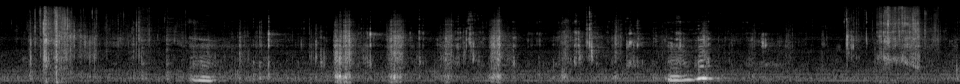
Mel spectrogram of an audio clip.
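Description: Biting into crispy fried chicken, then chewing it: a crunchy first bite about half a second in, followed by repeated crunching chews.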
